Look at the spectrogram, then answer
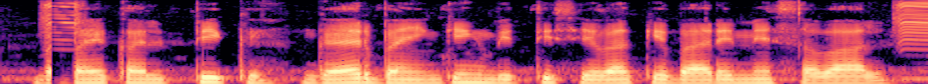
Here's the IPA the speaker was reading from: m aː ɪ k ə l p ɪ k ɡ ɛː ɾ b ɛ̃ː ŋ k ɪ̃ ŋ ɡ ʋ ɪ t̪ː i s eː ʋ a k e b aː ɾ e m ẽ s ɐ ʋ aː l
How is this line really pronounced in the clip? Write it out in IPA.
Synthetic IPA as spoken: b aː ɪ k ə l p ɪ k ɡ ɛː ɾ b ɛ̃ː ŋ k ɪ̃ ŋ ɡ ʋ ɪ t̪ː i s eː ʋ a k e b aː ɾ e m ẽ s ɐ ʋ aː l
